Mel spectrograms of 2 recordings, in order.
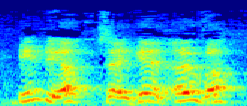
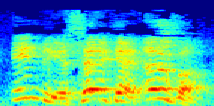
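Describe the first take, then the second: First: Said in the usual way. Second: Higher and louder "India, say again, over"; louder urgent radio call. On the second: Acted. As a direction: repeat the call, more urgent.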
